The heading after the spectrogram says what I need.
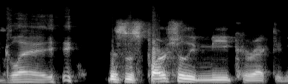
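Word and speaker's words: Gleyber: Yeah, I think you called him Glabber. Glabber. Yeah, Gleber. It's okay. I didn't call him out. It's like gray. Yeah. Yeah. That's But it's glee. Yeah. I pronounce it like gray. Like glay.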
